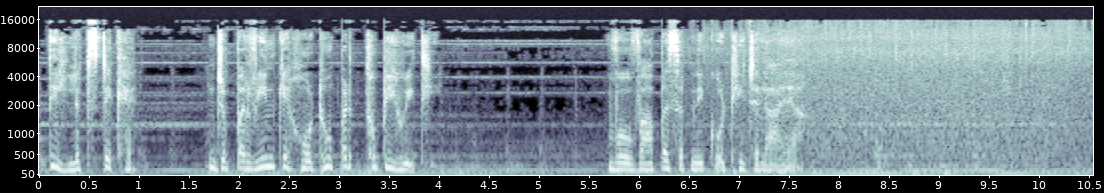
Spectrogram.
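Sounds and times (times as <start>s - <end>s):
speech: 0.1s - 1.1s, 1.7s - 4.0s, 5.7s - 7.8s
steady rain: 6.3s - 10.5s.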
